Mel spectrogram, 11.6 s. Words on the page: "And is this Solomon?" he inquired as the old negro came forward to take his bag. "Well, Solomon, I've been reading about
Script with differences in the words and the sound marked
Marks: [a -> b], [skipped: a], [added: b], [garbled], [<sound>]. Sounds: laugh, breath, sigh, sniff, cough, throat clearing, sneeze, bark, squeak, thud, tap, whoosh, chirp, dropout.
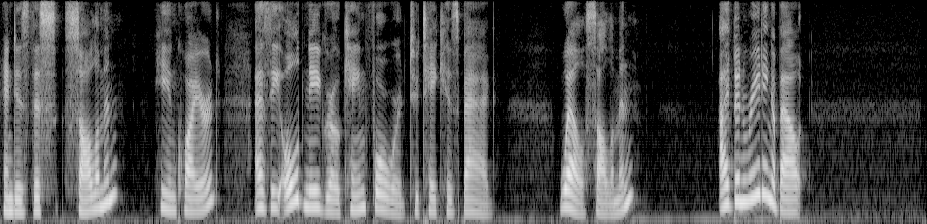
"And is this Solomon?" he inquired as the old negro came forward to take his bag. "Well, Solomon, I've been reading about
